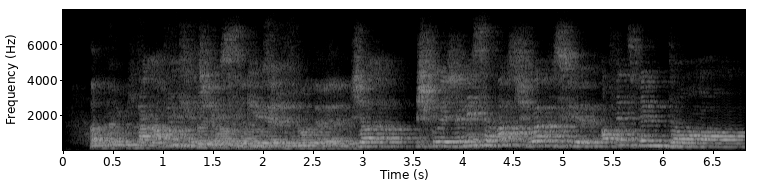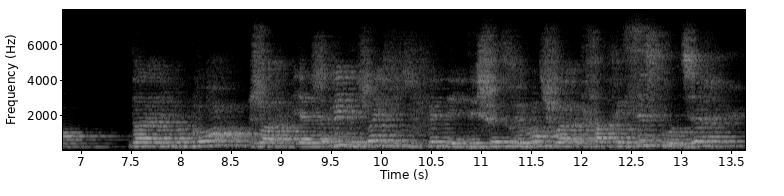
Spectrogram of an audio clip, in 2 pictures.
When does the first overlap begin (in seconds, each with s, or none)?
0.7 s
